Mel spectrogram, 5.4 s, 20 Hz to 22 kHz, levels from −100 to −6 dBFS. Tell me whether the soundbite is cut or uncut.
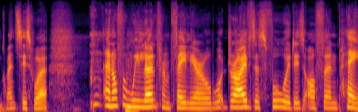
cut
